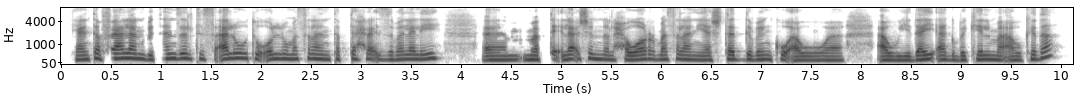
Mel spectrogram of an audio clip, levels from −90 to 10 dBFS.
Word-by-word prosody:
يعني 175 0 +2
أنت 185 +4 0
فعلًا 215 0 +3
بتنزل 210 +4 -1
تسأله، 205 +3 +1
تقُول 195 -1 0
له 205 - 0
مثلًا 200 +1 -1
"أنت 185 -1 -4
بتحرق 195 +2 -2
الزبالة 180 +2 -1
ليه؟" 215 +4 -1 0.4
آآ 160 +1 +2 0.2
ما 175 0 +2
بتقلقش 195 +5 0
إن 195 -3 0
الحوار 180 +2 +2
مثلًا 180 0 -1
يشتد 170 +2 -1
بينكم 180 0 -1
أو 155 +1 0 0.5
أو 155 0 +3
يضايقك 170 +3 +2
بكلمة 165 +1 -1
أو 155 -1 -1
كده؟ 245 - -1
185 Hz, 155 wpm, -23 LUFS, 170-200 Hz, 0.5 s, فعلًا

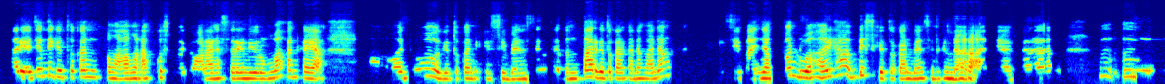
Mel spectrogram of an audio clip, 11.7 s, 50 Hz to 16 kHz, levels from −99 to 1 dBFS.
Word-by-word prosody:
tadi 255 - +7
aja 275 - -1
nih 335 - -3
gitu 265 -1 -8
kan 280 - +2 0.2
pengalaman 225 -1 +1
aku 230 +2 -10
sebagai 225 -3 -14
orang 215 - +1
yang 230 - -4
sering 225 0 +2
di 225 - +6
rumah 240 +5 0
kan 275 - -2
kayak, 230 -1 +3 0.5
mmm, - - -11
waduh 295 +7 -3
gitu 220 +2 -5
kan 230 - +1 0.2
isi 220 - -9
bensin 215 +8 -3
sebentar 225 0 +2
gitu 240 0 +5
kan 225 - 0
kadang-kadang, 230 +7 -1 0.6
isi 470 - -13
banyak 225 +2 +4
pun 335 +1 -1
2 250 -1 +9
hari 265 +3 +4
habis 335 -2 0
gitu 235 -1 +2
kan 220 - +2
bensin 230 -1 -1
kendaraan 230 -1 +3
ya - - -4 0.2
kan. 200 - -8 0.7
Mhm. 285 -2 -7
235 Hz, 195 wpm, -22 LUFS, 225-275 Hz, 0.7 s, 2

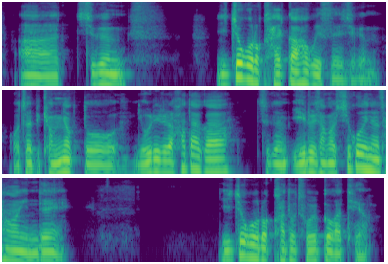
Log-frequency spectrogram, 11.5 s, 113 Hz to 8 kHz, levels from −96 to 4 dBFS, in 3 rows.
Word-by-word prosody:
아 100 -1 -1 0.2
지금 110 -1 -1 0.9
'이쪽으로 150 +7 +6
갈까.' 110 +2 +2
하고 115 -4 +1
있어요 85 -4 -4
지금. 75 -1 -11
어차피 - - -5
경력도 95 -4 0 0.2
요리를 115 +4 +2
하다가 125 -3 0 0.2
지금 100 -1 -4
일을 110 +5 +1
잠깐 100 -1 0
쉬고 155 - +1
있는 130 -5 +3
상황인데 100 -7 -1 1.5
이쪽으로 130 +3 +2
가도 110 0 -4
좋을 105 0 -2
것 105 - +2
같아요. 90 - -4
105 Hz, 280 characters per minute, -24 LUFS, 100-120 Hz, 1.5 s, 이쪽으로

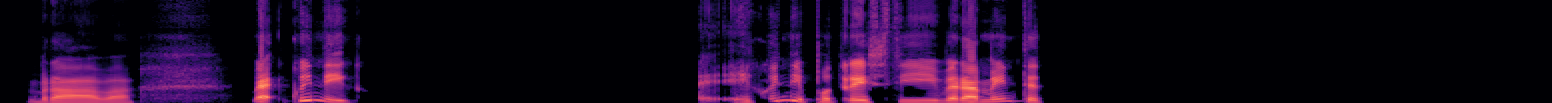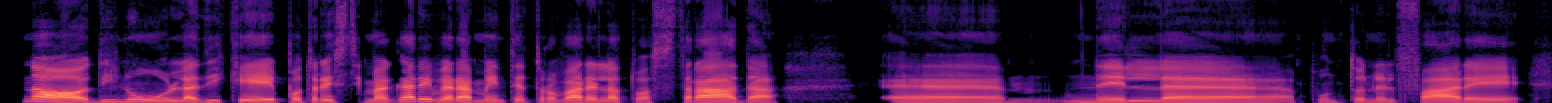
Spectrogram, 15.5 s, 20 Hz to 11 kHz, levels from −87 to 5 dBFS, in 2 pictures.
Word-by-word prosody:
Brava. 145 -3 -2 0.6
Beh - - +7
quindi 360 +1 0
c - - -25 1.7
E - - -11
e - - -9
quindi 330 +6 -4
potresti 185 0 +1
veramente 185 +9 +4 2.7
No, 225 -11 +6
di 200 +5 -9
nulla, 175 -9 -1
di 185 +3 -9
che. 180 -6 0
Potresti 190 +4 -5
magari 220 +4 +1
veramente 185 +1 +1
trovare 165 +2 0
la 160 -1 -1
tua 135 -2 -9
strada, 155 -3 +1 0.5
ehm, 140 0 -5
nel 165 -2 -5
appunto, 145 +1 -2
nel 155 0 -9
fare, 145 -2 -1
165 Hz, 100 wpm, -23 LUFS, 145-185 Hz, 2.7 s, Beh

